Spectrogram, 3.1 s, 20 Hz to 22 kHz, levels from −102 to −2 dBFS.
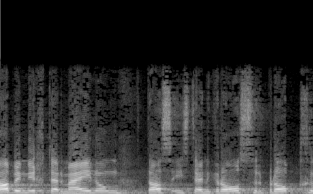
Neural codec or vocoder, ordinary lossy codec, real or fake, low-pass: none; none; real; 14.4 kHz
